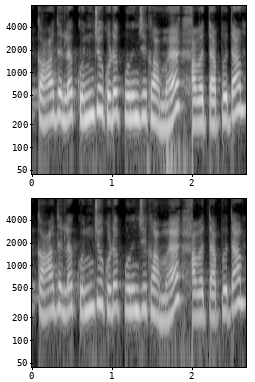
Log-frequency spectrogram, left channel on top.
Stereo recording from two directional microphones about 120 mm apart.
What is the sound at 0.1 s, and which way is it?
A woman's voice, 25° left (ahead or behind).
